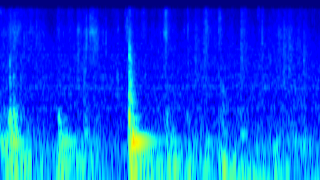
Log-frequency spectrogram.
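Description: A hand setting trading cards down on a desk covered with a playmat: a few dull knocks on the tabletop, the loudest about a second in.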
